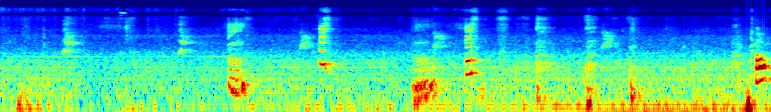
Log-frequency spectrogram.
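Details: A cocker spaniel trained to bark on the "speak" command gives brief, muffled woofs about a second apart, as a person repeats the command and praises him between barks.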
